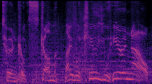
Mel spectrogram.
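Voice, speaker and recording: Defiant commander, swooping pitch. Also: male voice, lively intonation, unhurried, gravelly. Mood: furious. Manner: forceful, vengeful. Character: defiant, hot-blooded male space marine commander. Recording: voice under loud music.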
